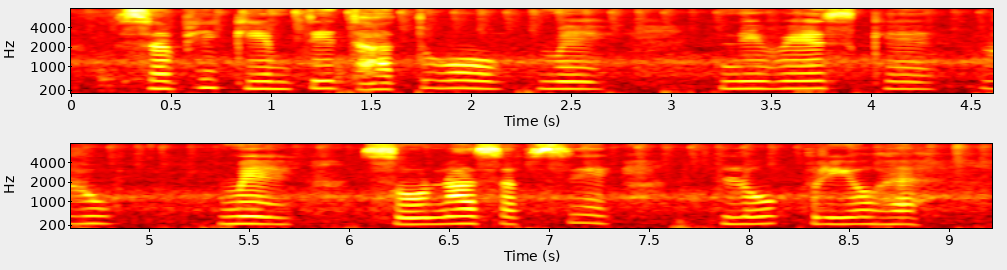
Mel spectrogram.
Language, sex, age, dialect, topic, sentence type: Hindi, female, 25-30, Marwari Dhudhari, banking, statement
